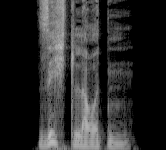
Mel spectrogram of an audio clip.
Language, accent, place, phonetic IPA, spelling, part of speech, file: German, Germany, Berlin, [ˈzɪçtˌlaʊ̯tn̩], sichtlauten, adjective, De-sichtlauten.ogg
- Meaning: inflection of sichtlaut: 1. strong genitive masculine/neuter singular 2. weak/mixed genitive/dative all-gender singular 3. strong/weak/mixed accusative masculine singular 4. strong dative plural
